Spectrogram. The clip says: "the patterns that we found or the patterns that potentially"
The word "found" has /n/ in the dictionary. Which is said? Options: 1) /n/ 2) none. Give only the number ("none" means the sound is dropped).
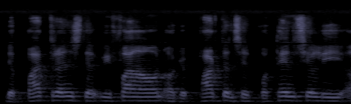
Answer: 1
